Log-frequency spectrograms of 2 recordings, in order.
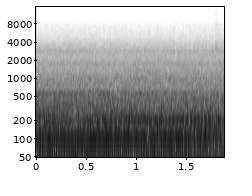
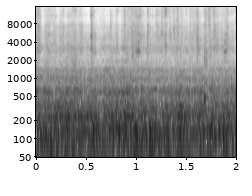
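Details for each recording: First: Test drive after replacing a worn rear wheel bearing: steady low tyre rumble at cruising speed with no droning hum rising with speed; normal road noise. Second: Car jacked up, rear passenger-side wheel turning, mic underneath: continuous loud, rough, grainy droning growl, unlike the quiet driver's side; worn rear wheel bearing, with slight weight felt, to be replaced.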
